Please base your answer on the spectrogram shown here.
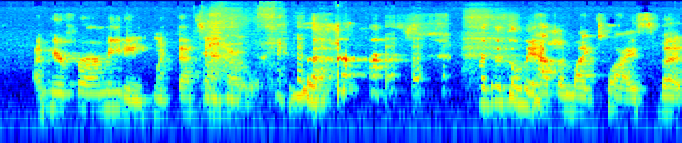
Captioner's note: laughs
